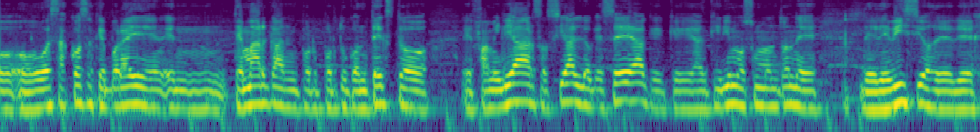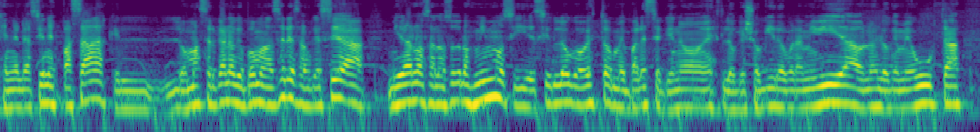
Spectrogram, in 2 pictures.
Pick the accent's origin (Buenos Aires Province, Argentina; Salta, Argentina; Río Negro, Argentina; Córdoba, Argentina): Buenos Aires Province, Argentina; Haedo; Yo soy de la zona, soy de Aedo.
